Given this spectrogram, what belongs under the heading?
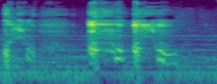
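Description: A few harsh throat-clearing coughs close to the microphone, in two or three bursts with short pauses between.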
